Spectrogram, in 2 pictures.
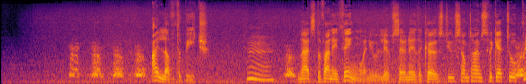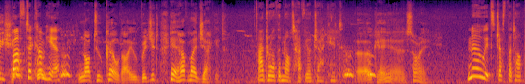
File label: Drama Reel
